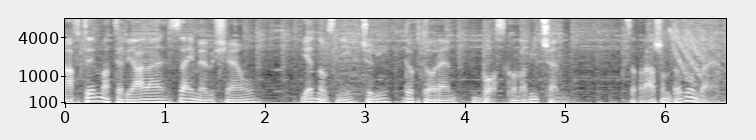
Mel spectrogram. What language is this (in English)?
Polish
